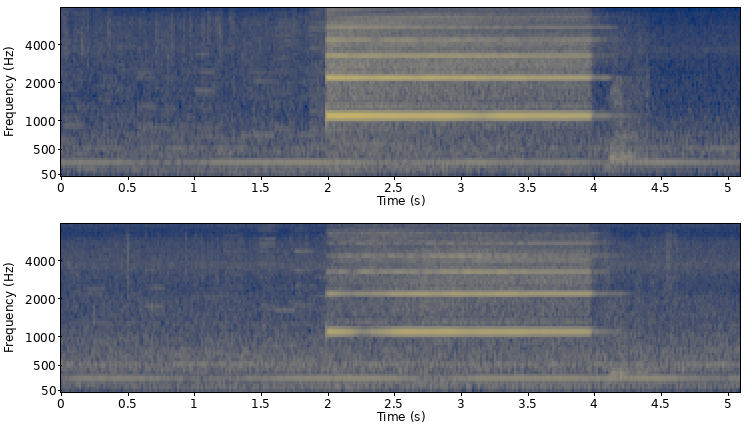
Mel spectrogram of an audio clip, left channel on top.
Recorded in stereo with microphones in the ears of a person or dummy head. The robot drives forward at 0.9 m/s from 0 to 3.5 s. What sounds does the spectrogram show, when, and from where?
2.0 s a drill: 35° left (ahead or behind), 0.7 m; by 4.0 s 15° left (ahead or behind), 1.6 m
4.1 s a dog barking: 80° left, 7 m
